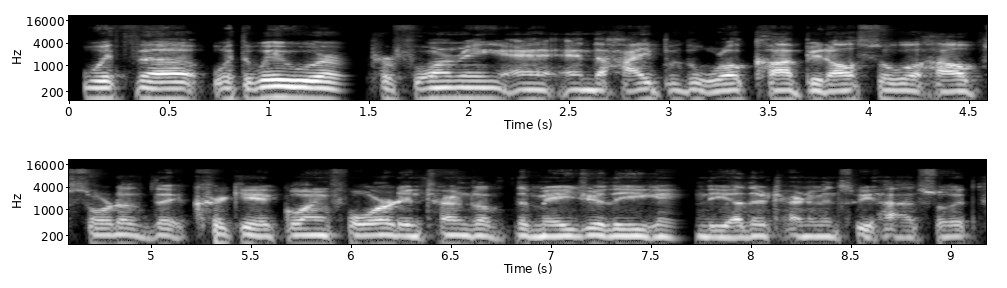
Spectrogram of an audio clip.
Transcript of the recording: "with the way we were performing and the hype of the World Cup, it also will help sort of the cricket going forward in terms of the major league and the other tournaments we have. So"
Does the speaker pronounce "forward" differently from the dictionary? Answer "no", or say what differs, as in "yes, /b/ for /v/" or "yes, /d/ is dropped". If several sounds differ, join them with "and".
no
